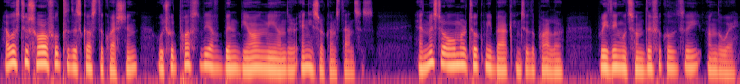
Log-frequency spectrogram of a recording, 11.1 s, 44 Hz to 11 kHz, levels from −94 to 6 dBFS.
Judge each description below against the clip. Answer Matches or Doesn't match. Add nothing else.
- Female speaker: Doesn't match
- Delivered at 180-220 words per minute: Matches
